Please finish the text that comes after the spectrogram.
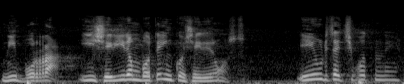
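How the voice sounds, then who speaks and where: A man giving a spiritual discourse, chanting verses slowly and scolding in rapid rhetorical questions. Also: high voice. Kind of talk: Telugu religious discourse. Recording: long hall reverb.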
